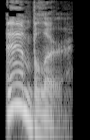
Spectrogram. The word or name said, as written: ambler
